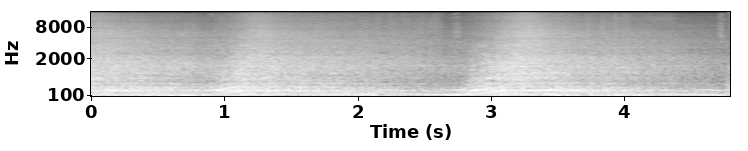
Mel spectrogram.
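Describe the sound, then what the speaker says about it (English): A Lamborghini with a gold FI exhaust, valves closed, revs twice in close succession, each throttle blip rising and falling in pitch over a steady rumbling idle, loud and near with no talking. "That's how it sounds like in closed valves"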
